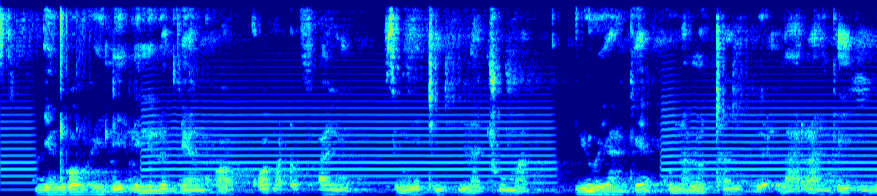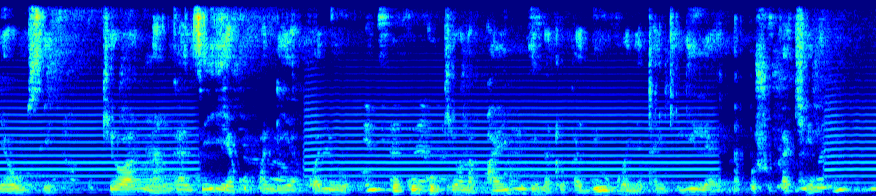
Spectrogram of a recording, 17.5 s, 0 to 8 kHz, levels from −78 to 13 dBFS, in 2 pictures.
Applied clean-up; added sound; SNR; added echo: none; Trumpet; 14 dB; reverberation time 1.3 s.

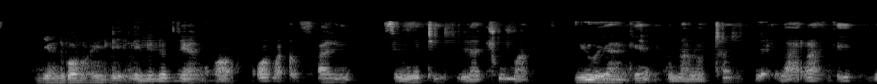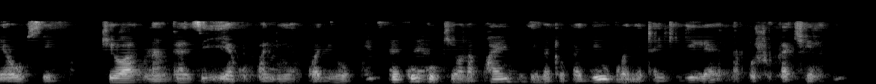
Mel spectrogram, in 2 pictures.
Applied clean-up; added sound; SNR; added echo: neural mask model DeepFilterNet 3.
